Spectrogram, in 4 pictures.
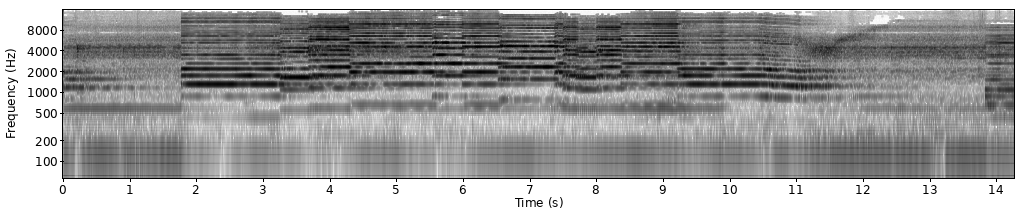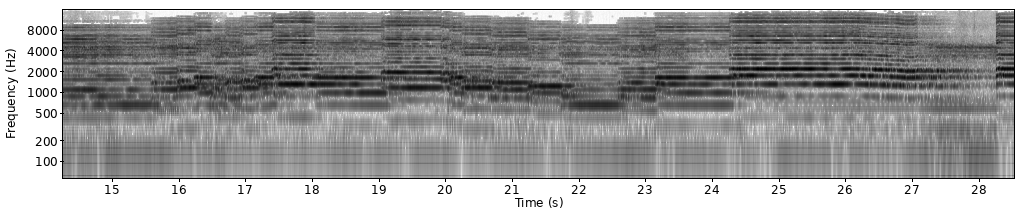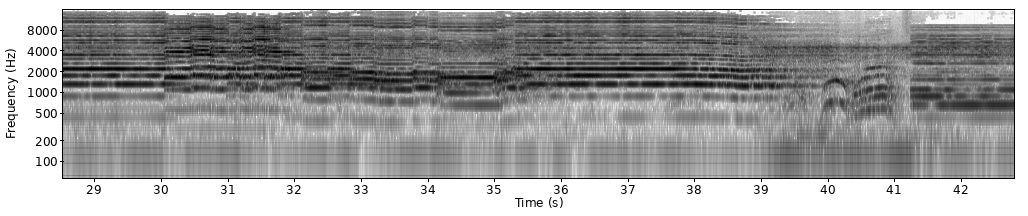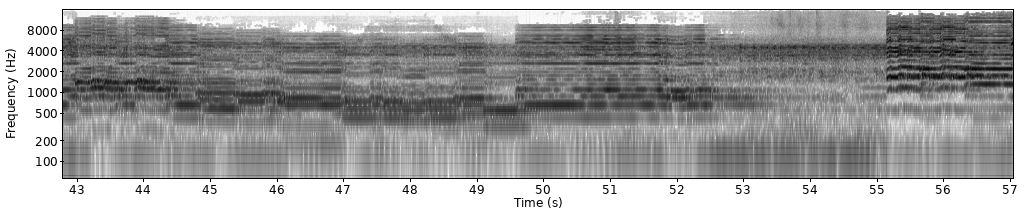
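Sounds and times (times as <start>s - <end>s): live rock band playing: 0.0s - 46.3s, 47.0s - 57.0s
organ chords on keyboard: 0.0s - 57.0s.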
